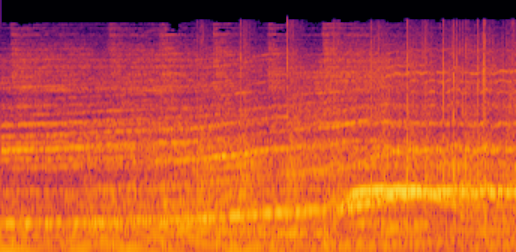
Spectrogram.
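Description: A man and a woman singing a duet into microphones over musical accompaniment: one long sung line slides slowly upward in pitch and swells into a loud, high held note with vibrato about three seconds in, the climactic final note of the song.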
